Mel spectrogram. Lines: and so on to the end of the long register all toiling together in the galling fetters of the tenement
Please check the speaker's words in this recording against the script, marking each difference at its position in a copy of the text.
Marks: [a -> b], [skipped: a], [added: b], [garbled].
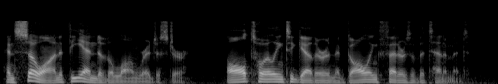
and so on [to -> at] the end of the long register all toiling together in the galling fetters of the tenement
